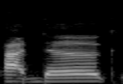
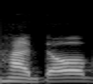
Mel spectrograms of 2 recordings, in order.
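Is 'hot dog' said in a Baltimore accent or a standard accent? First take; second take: Baltimore; standard. First: It is said in a Baltimore accent. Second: It is said in a standard American accent. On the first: "they say hot dog" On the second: "it's not hot dog"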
